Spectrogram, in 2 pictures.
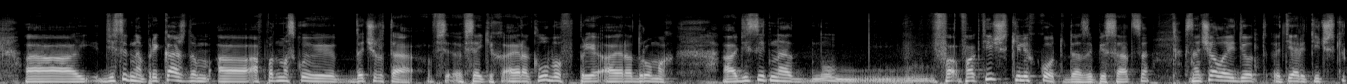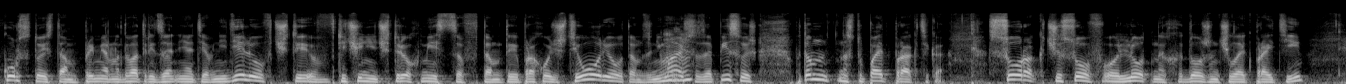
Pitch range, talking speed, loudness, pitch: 120-165 Hz, 120 wpm, -19 LUFS, 135 Hz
